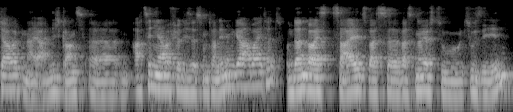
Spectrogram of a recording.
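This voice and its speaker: A man speaks with a French accent at a fairly slow pace, with hardly any pauses. His pitch is fairly low, and audible room echo surrounds the voice. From France. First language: French (speaking German). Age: 40s. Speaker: wine entrepreneur. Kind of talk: interview. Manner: hesitant, with fillers.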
